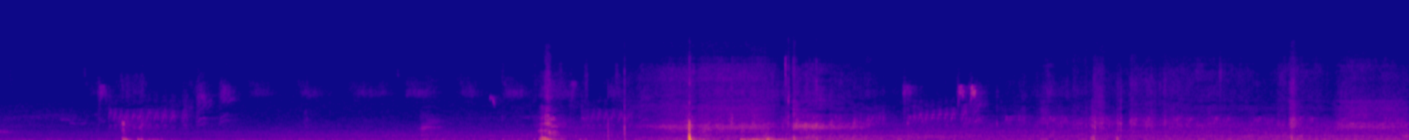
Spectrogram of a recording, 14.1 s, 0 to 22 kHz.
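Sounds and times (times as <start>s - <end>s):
low steady background noise: 0.0s - 14.0s
heavy breathing: 5.4s - 9.3s, 10.3s - 14.0s.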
